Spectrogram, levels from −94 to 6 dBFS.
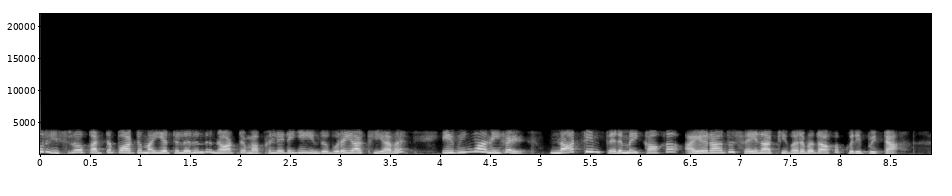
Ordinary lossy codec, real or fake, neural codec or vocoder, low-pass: Opus, 24 kbps; fake; codec, 16 kHz, 2 kbps, X-Codec, HuBERT features, trained on LibriSpeech; 3.6 kHz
